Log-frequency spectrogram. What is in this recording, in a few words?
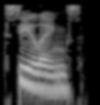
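"ceilings", British English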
